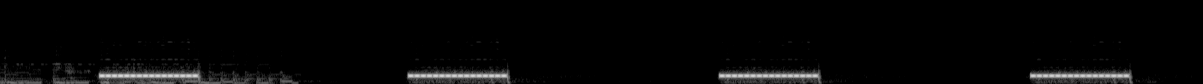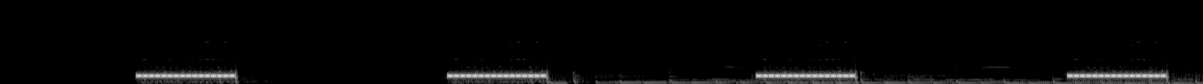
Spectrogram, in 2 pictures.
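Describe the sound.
Telephone ringback on an outgoing call: eight evenly spaced, steady mid-pitched ring tones separated by silent gaps, with a low rumble underneath toward the end.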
